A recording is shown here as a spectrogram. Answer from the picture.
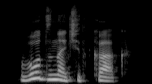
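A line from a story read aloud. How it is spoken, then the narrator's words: Father growling. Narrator (Russian): рыкнул отец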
